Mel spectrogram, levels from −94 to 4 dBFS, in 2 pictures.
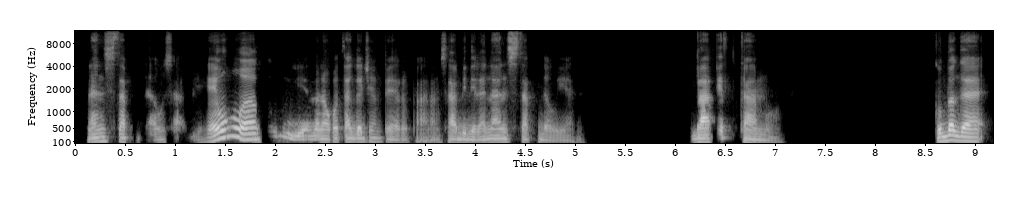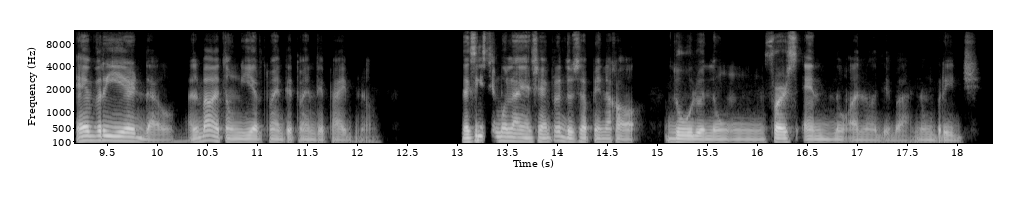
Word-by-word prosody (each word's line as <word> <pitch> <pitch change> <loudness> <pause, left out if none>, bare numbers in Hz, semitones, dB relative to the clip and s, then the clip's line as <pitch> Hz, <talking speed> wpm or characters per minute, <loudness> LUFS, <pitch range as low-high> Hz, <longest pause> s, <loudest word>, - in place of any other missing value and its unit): Nonstop 110 0 -3 0.2
daw 80 +1 -10
sabi. 85 -1 -16
Ewan 225 - +6
ko, - - +5
ah, 170 +1 +6 0.2
di 105 -9 -3
naman 95 0 -2
ako 100 - -2
taga 105 0 -1
diyan, 105 +1 -7
pero 85 -5 -7
parang - - -13
sabi 90 0 -2
nila 85 +1 -3
nonstop 95 0 -4
daw 70 - -7
'yan. 70 -1 -13 1.1
Bakit 100 +3 +1
kamo? 80 -6 -3 1.5
Kumbaga, 125 -1 +5
every 140 +1 +5
year 125 -2 +6
daw, 80 -3 -4
halimbawa 140 +1 +1
'etong 95 -5 0
year 95 +1 +3
2025 85 -3 -5
'no. - - -16 0.8
Nagsisimula 120 +1 +2
'yan 105 - 0
siyempre 110 +4 0
dun 105 - +3
sa 105 +1 0
pinakadulo 95 0 +1
nung 90 -1 -3
first 100 +2 +5
end 90 -1 -1
nung 85 - -3
ano, 80 -1 -6
di 70 - -10
ba, - - -9
nung 80 -1 -6
bridge. 75 -1 -7
95 Hz, 145 wpm, -24 LUFS, 85-110 Hz, 1.5 s, Ewan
